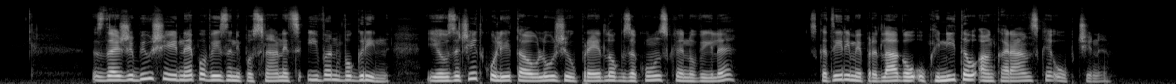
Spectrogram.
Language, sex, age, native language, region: Slovenian, female, 30-49, Slovenian, Central Slovenia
